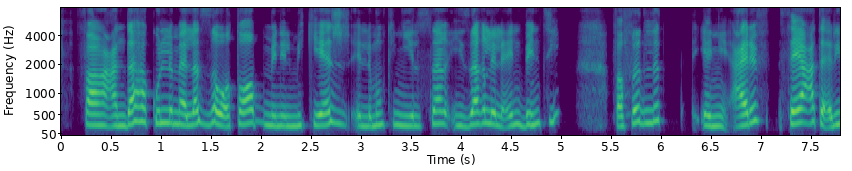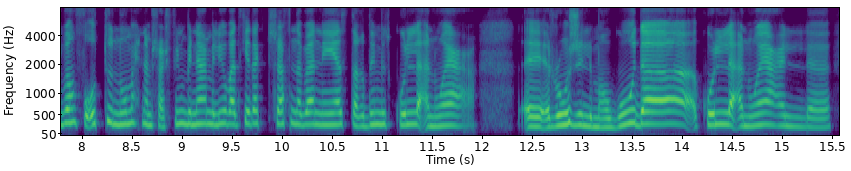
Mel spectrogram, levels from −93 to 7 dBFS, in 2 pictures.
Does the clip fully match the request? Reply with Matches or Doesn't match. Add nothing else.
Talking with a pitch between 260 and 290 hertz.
Matches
